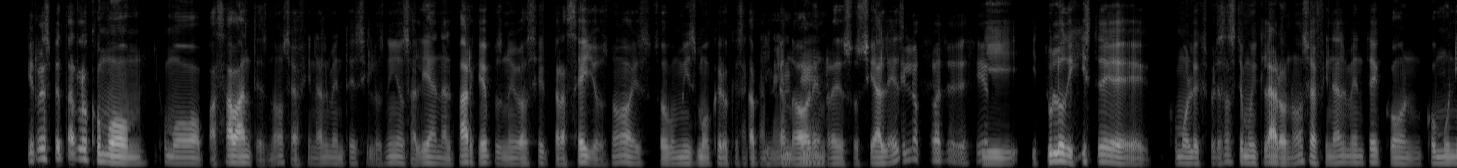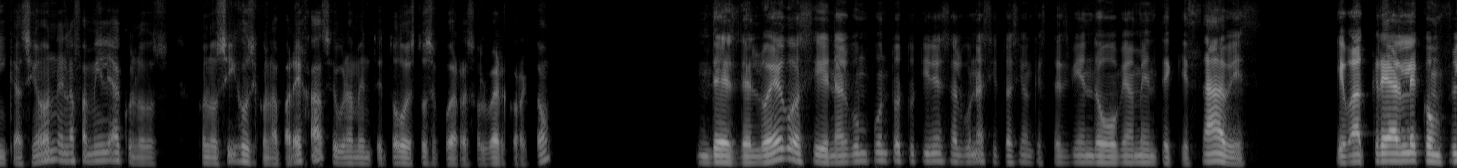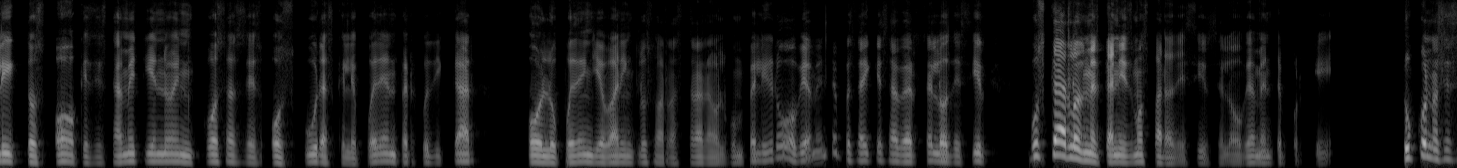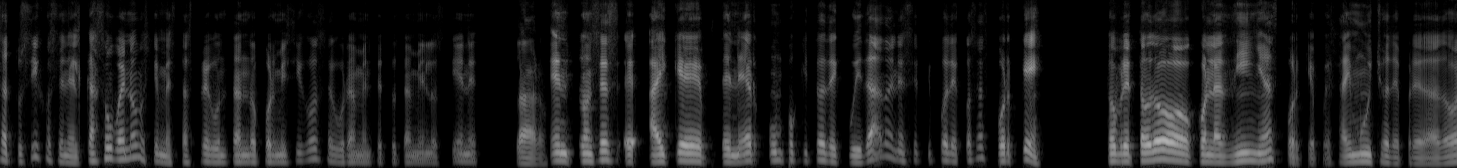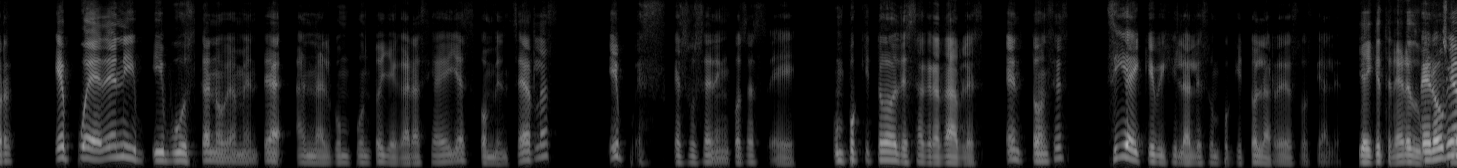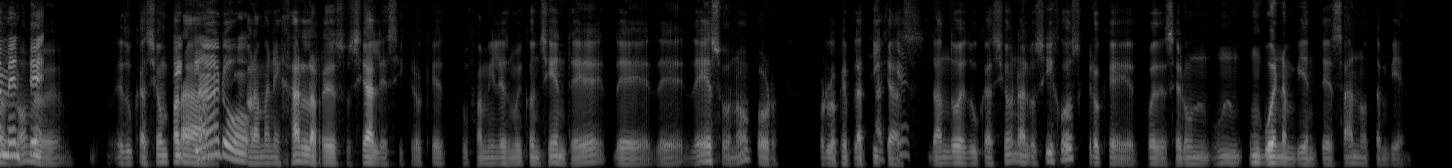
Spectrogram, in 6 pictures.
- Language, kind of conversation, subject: Spanish, podcast, ¿Qué haces cuando te sientes saturado por las redes sociales?
- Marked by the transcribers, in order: none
